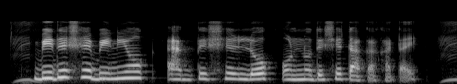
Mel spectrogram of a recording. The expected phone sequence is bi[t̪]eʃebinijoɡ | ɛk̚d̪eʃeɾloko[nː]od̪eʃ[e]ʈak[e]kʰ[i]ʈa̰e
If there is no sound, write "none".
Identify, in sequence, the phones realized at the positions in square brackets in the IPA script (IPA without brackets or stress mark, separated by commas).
d̪, nː, e, a, a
